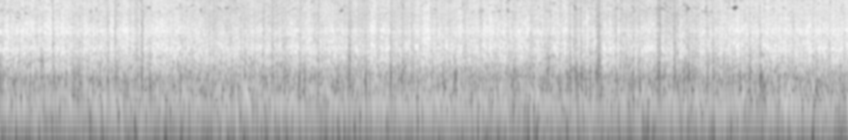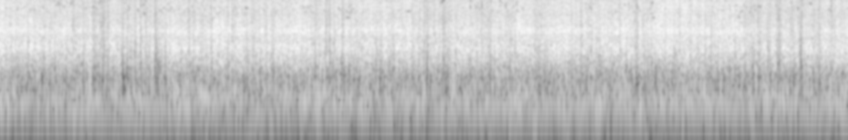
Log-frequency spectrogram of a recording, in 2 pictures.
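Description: Strong wind blows loudly outdoors.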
